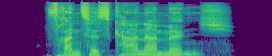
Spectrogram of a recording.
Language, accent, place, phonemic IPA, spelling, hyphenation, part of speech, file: German, Germany, Berlin, /fʁant͡sɪsˈkaːnɐˌmœnç/, Franziskanermönch, Fran‧zis‧ka‧ner‧mönch, noun, De-Franziskanermönch.ogg
- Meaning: Franciscan (monk), grey friar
